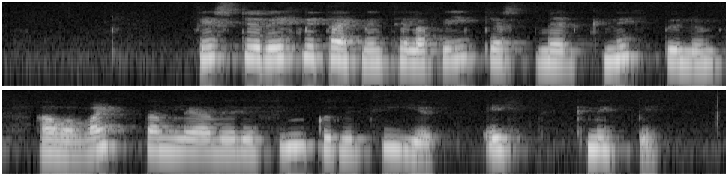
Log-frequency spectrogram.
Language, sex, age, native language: Icelandic, female, 40-49, Icelandic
